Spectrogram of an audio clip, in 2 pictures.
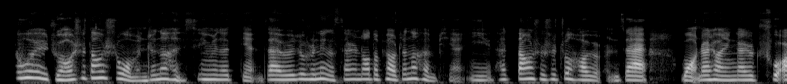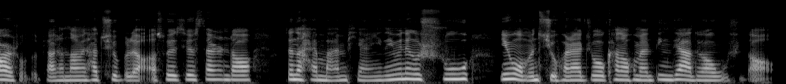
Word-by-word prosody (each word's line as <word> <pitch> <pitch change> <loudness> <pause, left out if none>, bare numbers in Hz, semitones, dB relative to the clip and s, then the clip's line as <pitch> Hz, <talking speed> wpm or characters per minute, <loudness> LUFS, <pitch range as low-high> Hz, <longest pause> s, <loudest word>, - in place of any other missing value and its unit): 对， 295 -2 +3
主 215 - -4
要 205 +1 +3
是 285 +4 -5
当 295 +2 +3
时 285 -2 -7
我 215 -6 +3
们 170 +1 -3
真 215 +4 -2
的 250 - +3
很 215 -6 -1
幸 230 +5 -3
运 225 - +1
的 220 - -1
点 175 -5 -10
在 215 0 +2
于 215 +1 +1
就 240 +1 +1
是 235 - +2
那 255 +2 +3
个 220 - -1
30 230 +4 -4
刀 240 0 +1
的 230 - -3
票 225 -1 +1
真 240 - -6
的 265 - +2
很 220 -9 -3
便 - - -17
宜， 195 0 -6
它 230 +2 -7
当 255 +1 +4
时 240 - -7
是 230 +1 -4
正 255 +2 -1
好 205 -1 0
有 185 -3 -4
人 180 - -10
在 195 -1 +5 0.3
网 195 - +2
站 210 +1 +3
上 210 -2 +3
应 200 - -1
该 205 0 +1
是 205 - +1
出 190 - -2
二 215 -2 +6
手 190 - -10
的 - - -22
票， 175 - -4
相 190 +1 -3
当 190 0 0
于 - - -1
他 205 +1 -1
去 210 - -5
不 195 -1 -7
了 185 - 0
了， - - -5
所 220 - -1
以 210 - +1
其 200 - -19
实 220 - 0
这 215 - +1
30 220 0 -2
刀 210 0 +3 0.3
真 230 - 0
的 - - +6
还 210 0 -2
蛮 190 -1 -2
便 190 -3 -8
宜。 - - -4
因 220 - +2
为 240 - +4
那 250 - +5
个 240 -1 +5
书 245 +2 +2 0.3
因 245 +2 +4
为 - - +6
我 215 - +5
们 195 +1 +1
取 205 - -3
回 190 0 0
来 195 - +3
之 195 +1 -6
后， 200 - +3
看 215 +2 -3
到 205 - +3
后 210 - -4
面 195 -1 0
定 210 +1 -1
价 220 -1 +4
都 195 -1 -3
要 190 0 0
50 185 +1 -9
刀。 - - -6
210 Hz, 350 characters per minute, -23 LUFS, 195-235 Hz, 0.3 s, 二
